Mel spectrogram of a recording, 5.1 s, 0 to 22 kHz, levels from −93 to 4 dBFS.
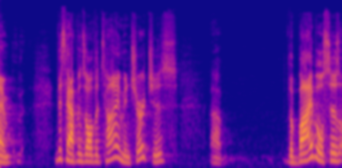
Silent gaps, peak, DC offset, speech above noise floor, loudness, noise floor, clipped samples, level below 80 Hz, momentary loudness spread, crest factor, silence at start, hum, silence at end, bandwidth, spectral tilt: none; -6 dBFS; under 0.1%; 49 dB; -24 LUFS; -74 dBFS; under 0.1%; -84 dBFS; 23 LU; 22 dB; 0 s; none; 0 s; 18 kHz; -3.5 dB/octave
